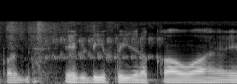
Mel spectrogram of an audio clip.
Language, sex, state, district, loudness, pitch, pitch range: Hindi, male, Uttar Pradesh, Shamli, -16 LUFS, 105 Hz, 100-105 Hz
